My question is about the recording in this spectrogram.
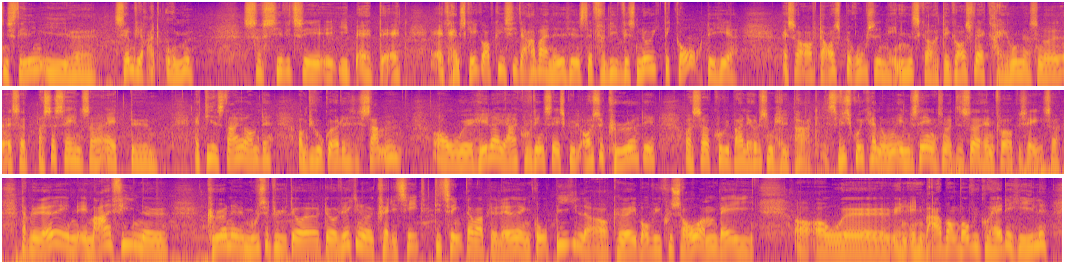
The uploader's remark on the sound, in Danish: Optaget på Nimb Bar, Tivoli, København.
